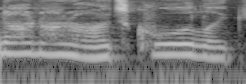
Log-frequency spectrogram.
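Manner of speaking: put-on New York accented voice.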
